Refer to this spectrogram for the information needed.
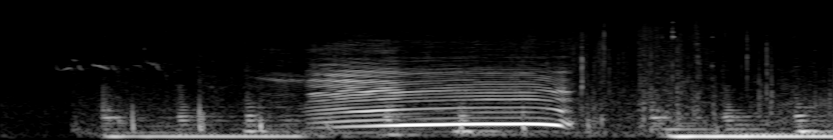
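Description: A cow lets out one long, loud moo lasting over a second, a rich harmonic bellow that holds steady then drops off, with low rumbling noise before and after.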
